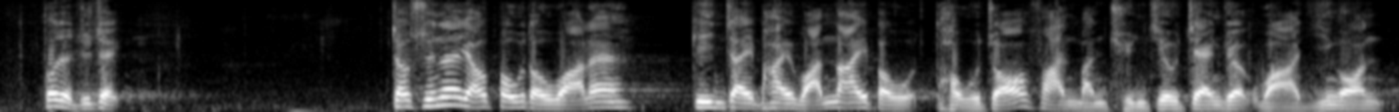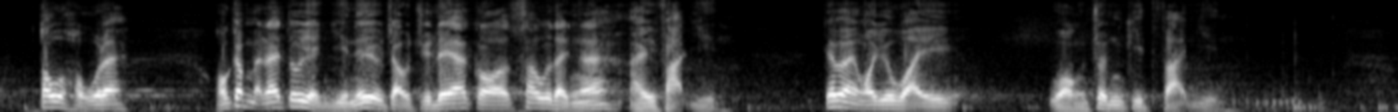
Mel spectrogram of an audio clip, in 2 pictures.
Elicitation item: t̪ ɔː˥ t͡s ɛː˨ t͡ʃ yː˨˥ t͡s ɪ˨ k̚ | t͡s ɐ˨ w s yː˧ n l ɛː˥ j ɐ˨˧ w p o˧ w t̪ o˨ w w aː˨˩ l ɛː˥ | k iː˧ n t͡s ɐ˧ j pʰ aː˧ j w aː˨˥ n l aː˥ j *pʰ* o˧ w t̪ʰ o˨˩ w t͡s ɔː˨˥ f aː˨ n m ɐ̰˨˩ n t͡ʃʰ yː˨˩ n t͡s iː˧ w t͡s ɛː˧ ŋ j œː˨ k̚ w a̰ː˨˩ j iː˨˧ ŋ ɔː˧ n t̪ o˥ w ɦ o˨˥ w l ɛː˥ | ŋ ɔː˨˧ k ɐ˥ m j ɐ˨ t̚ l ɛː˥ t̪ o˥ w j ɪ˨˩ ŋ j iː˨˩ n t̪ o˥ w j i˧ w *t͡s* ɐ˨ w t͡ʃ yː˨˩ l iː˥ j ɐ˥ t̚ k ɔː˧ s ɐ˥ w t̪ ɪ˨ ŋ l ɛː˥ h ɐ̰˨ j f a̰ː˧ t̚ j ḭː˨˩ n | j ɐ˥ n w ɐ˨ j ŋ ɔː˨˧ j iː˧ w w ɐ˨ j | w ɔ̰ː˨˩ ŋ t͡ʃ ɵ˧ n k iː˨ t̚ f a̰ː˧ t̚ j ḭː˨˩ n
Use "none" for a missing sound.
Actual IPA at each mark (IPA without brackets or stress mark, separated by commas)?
p, t͡s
